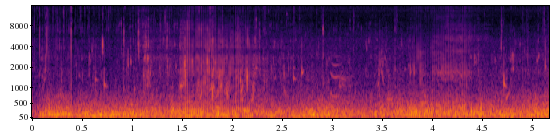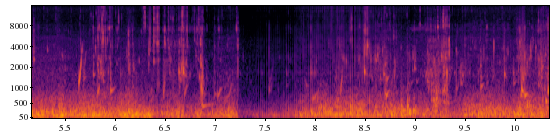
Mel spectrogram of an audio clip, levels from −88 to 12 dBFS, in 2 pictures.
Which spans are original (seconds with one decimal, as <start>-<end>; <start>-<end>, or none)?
0.0-1.5; 2.2-3.8; 4.4-7.4; 8.6-10.3

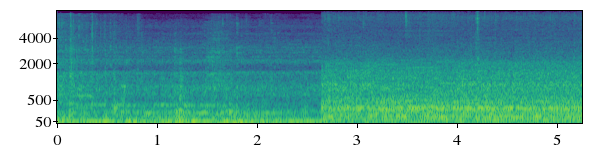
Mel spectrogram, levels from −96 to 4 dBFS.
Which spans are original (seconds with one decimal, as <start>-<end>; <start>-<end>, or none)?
0.0-3.2; 4.0-5.3

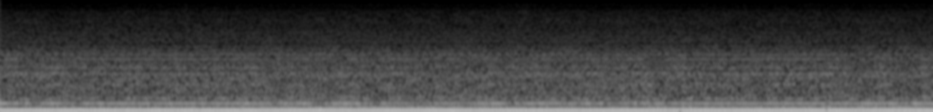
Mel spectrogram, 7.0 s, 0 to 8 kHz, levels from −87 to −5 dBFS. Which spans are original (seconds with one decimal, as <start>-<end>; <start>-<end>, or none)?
0.6-1.8; 5.1-6.2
